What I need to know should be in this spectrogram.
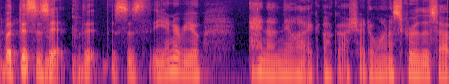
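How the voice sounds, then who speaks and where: Over a very clean recording with a silent background, a woman with an American accent speaks at a fairly quick pace. Her pitch is very deep and low, her intonation fairly even, and her tone dark and mellow. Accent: Boston accent, comes out when emotional. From Massachusetts (Brockton, near Boston). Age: 70s. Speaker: stand-up comedian. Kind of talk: interview conversation. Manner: halting, with frequent restarts.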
